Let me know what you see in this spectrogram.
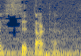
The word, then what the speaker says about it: Siddhartha: Siddha? Artha. Say Siddha? – Siddha. – Artha. Now say Siddhartha. See how that goes? So you know, right? That this is a long A now. That'll become a long A because a short A and a short A have come together.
